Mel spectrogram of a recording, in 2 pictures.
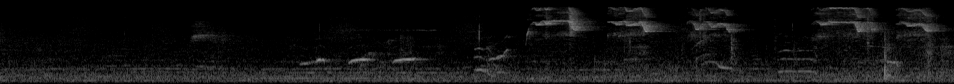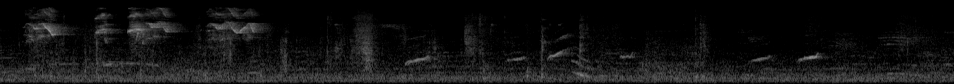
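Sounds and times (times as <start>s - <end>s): birds chirping: 3.0s - 7.4s, 8.1s - 12.3s.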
